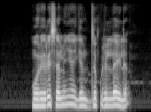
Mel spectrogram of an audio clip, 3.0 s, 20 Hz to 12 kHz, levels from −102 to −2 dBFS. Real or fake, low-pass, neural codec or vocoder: fake; 10.8 kHz; autoencoder, 48 kHz, 128 numbers a frame, DAC-VAE, trained on Japanese speech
